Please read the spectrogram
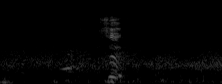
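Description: A short shouted call from a person's voice, about a second in, rising then falling in pitch, over faint outdoor background.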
